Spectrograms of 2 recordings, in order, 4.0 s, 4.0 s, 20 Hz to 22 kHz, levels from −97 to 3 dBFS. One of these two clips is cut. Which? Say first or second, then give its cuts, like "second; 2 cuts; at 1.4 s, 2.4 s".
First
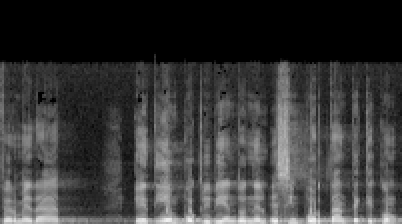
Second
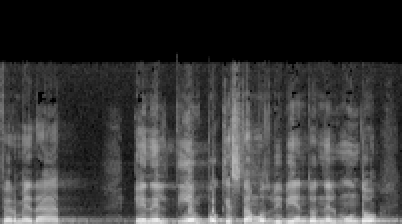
first; 3 cuts; at 1.5 s, 2.0 s, 2.6 s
